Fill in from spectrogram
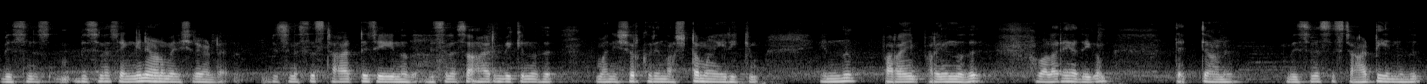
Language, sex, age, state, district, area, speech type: Malayalam, male, 18-30, Kerala, Idukki, rural, spontaneous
